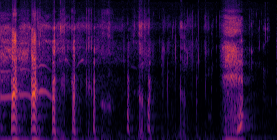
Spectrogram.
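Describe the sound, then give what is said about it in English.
Crisp crunching and wet chewing of crackers and cheese, with irregular bites and mouth noises, ending in a louder crunchy burst near the end. “We're having some crackers and cheese.”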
